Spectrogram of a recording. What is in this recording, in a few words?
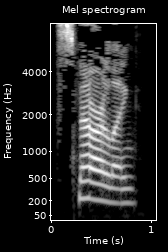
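"snarling", British English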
